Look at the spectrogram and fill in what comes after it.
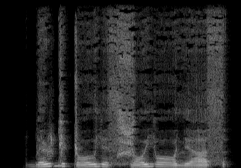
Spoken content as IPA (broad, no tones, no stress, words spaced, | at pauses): bɛɭɡi ʈɔʊ̯jes ɕɔjɔː lʲas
